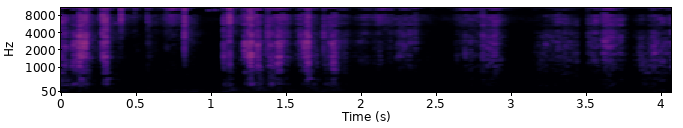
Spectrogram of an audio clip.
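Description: Cardstock being handled on a craft table: a series of light paper rustles, scrapes and taps, busier at first and thinning out in the second half.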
